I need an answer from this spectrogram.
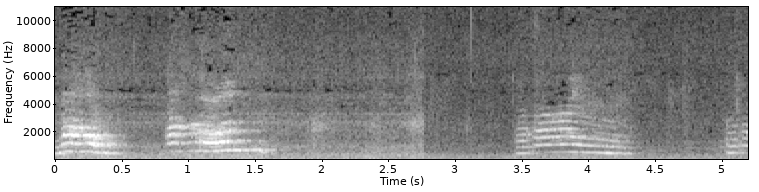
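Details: Affectionate, playful meowing of a domestic cat toward its guardian, linked to trust: two quick meows close together, a pause with low hiss, then a longer downward-curving meow and the start of another.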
